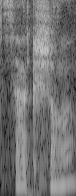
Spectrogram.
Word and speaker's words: Sac Chien: three and we finally decided to purchase this sakshan that's how you say it the dog carrier and this is in the size 50.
